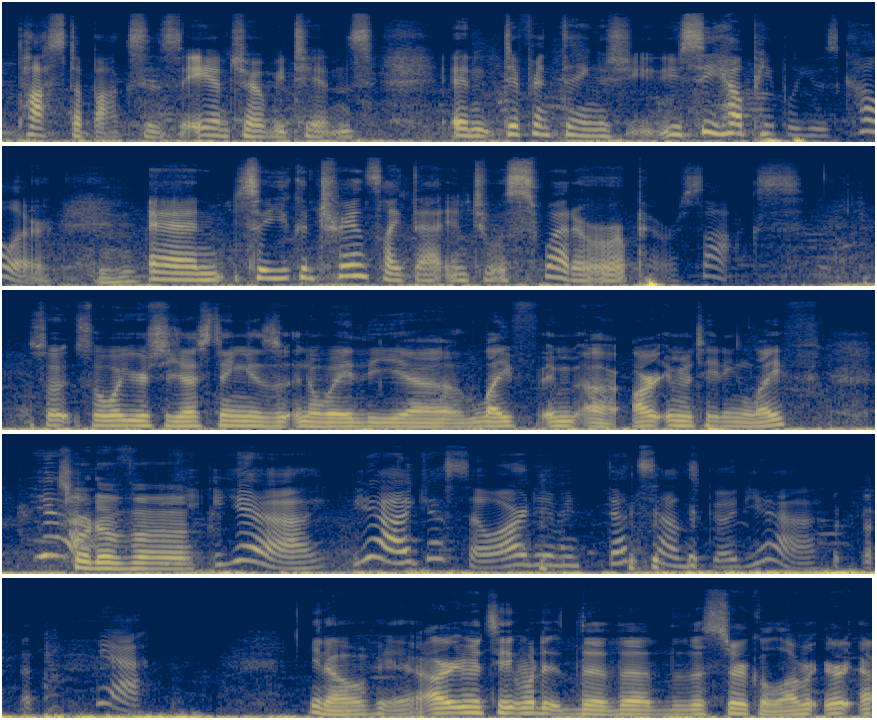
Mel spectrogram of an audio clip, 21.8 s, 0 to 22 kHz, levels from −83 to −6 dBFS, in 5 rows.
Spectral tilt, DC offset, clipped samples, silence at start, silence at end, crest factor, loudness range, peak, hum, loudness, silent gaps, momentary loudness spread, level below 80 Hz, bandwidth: -5 dB/octave; under 0.1%; under 0.1%; 0 s; 0 s; 24 dB; 5 LU; -2 dBFS; none; -29 LUFS; none; 11 LU; -32 dBFS; 15.5 kHz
